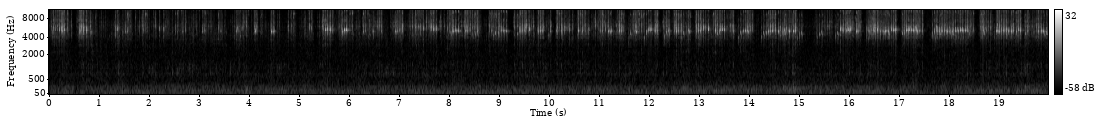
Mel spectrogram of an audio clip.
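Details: Cricket chorus of high, buzzy chirps repeated in fast pulsing bursts, several insects calling at once with brief gaps between trains.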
